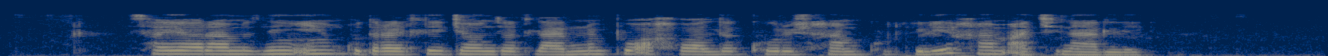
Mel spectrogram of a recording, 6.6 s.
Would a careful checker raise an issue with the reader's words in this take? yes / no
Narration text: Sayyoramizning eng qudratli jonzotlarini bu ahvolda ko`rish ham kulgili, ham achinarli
no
